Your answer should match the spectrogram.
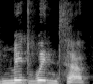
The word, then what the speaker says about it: Mydwynter: I dare not pronounce the title. It's called Mydwynter.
